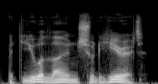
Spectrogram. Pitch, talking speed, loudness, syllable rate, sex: 100 Hz, 225 wpm, -15 LUFS, 5.8 syllables/s, male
